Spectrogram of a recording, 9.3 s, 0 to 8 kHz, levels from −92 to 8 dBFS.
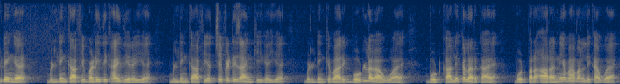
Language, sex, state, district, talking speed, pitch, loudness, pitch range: Hindi, male, Bihar, Samastipur, 240 wpm, 115 Hz, -22 LUFS, 110-135 Hz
